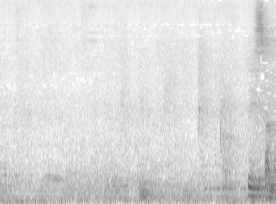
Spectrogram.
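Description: A woman speaks into a microphone, heard through loudspeakers in a large echoing hall.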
